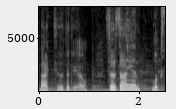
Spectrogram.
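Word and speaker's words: זין: Today we're going over the 7th letter of the Hebrew alphabet, called Zayin. But I should probably note that sometimes people will pronounce it as Zine.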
